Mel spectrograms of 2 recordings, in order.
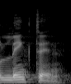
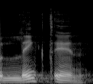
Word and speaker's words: LinkedIn: mundo para profissionais o Linkedin como isso mesmo o linked in a pronúncia correta é linked in e não LinkedIn como pronunciam por aqui vamos agora para a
